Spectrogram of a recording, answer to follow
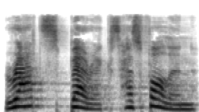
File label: announcer barracks fall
